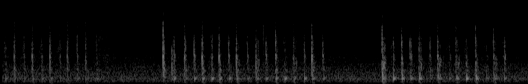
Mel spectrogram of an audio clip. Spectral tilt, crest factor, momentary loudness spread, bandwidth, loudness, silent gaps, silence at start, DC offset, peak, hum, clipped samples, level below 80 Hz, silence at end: -4 dB/octave; 28 dB; 11 LU; 16.5 kHz; -48 LUFS; none; 0 s; under 0.1%; -22 dBFS; none; under 0.1%; -76 dBFS; 0 s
